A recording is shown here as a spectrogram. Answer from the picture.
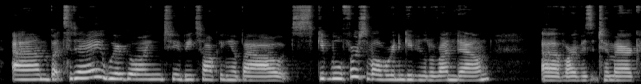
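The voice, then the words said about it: Voice sounding like a cold. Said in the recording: “As you can tell from my voice, I'm battling yet another cold”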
